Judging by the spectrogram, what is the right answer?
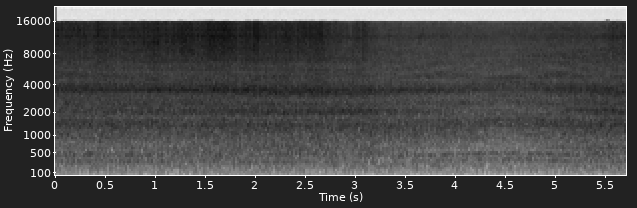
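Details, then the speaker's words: Hoover S2095 Quick Broom II mains-powered bagless stick vacuum, brand new, picking up mounds of dirt, owner expecting it may snowplow. Constant high airy rush, steady motor pitch, no strain or rattle: normal running under load. "But before I go, I can't leave these mounds of dirt, so I'm going to try and pick them up again using the cleaner. I have a feeling it might snowplow initially, but we'll see."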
